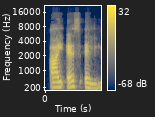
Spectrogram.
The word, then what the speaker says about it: aisle: Third one, aisle. AISLE, that is aisle. As in island, the spelling is ISLAND, but we don't call it island, we call it island, the same as isle.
